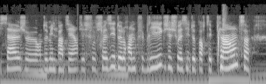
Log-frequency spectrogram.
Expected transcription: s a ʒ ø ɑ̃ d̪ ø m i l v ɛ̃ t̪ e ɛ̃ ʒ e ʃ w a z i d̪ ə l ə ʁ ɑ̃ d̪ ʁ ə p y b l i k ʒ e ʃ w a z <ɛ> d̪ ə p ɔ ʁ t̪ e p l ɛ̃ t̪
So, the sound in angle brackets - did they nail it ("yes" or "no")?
no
